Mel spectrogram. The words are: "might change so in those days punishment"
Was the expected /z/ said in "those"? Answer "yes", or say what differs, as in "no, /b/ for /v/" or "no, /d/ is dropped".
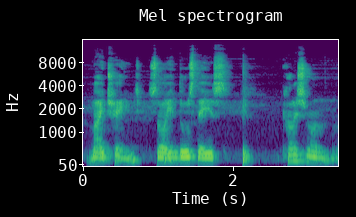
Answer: yes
